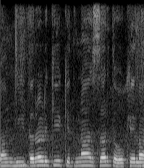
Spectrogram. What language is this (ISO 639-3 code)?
bho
